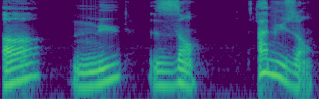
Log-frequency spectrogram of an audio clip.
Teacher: Final T not pronounced. You've got only one S here between the vowels, so it's really this Z sound.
